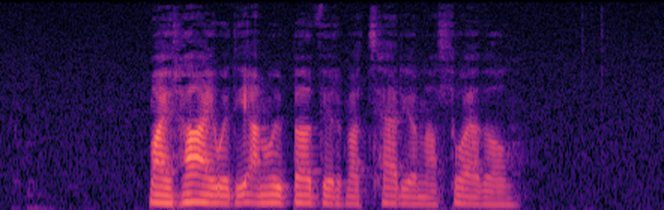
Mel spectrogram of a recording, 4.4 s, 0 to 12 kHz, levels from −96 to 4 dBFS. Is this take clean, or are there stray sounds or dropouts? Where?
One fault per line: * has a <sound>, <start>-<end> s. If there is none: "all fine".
all fine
